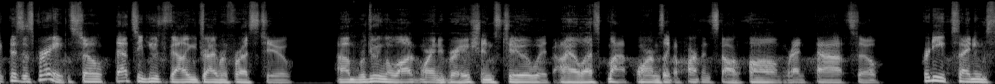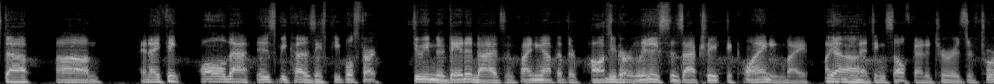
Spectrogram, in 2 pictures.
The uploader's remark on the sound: LIVE at Optech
